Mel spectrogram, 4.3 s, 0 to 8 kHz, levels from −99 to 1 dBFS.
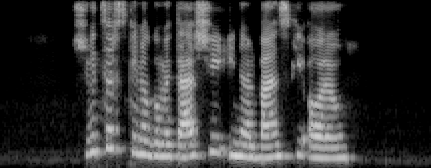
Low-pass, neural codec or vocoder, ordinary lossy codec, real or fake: none; codec, 16 kHz, 6 kbps, DAC; none; fake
